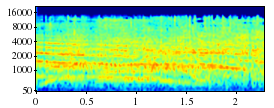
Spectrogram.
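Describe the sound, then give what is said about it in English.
A crowd of high-pitched young voices cheers and shouts together for the birthday boys and girls, loud and sustained for a couple of seconds, with whoops rising and falling over one another. “Let's hear it for all the birthday boys and girls!”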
